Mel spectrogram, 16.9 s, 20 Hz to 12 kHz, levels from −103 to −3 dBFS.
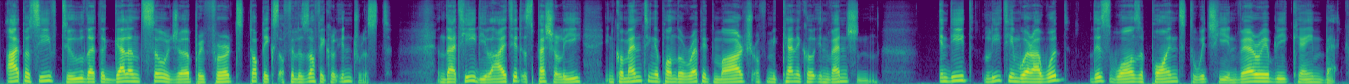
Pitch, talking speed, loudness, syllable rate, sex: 130 Hz, 150 wpm, -20 LUFS, 5.1 syllables/s, male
